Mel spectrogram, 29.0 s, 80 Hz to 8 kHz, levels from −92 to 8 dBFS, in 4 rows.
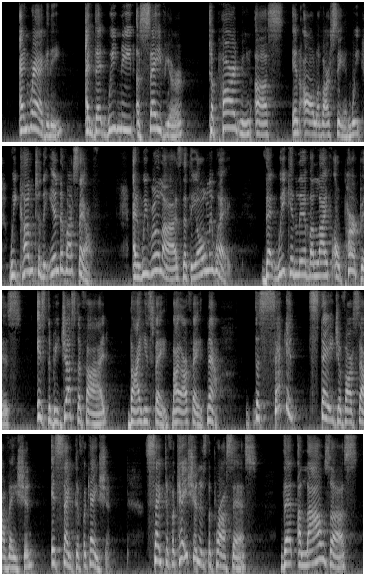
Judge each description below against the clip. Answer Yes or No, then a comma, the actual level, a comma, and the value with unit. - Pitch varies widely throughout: Yes, wide, 6.1 semitones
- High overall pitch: Yes, high, 220 Hz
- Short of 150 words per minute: Yes, slow, 135 wpm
